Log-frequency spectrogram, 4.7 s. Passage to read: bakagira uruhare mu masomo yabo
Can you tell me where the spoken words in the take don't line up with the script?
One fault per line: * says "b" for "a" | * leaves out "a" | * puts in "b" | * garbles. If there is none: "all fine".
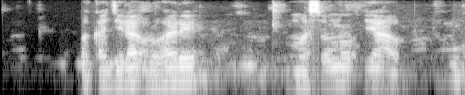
all fine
